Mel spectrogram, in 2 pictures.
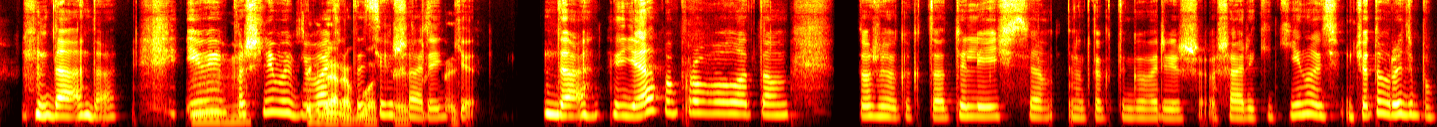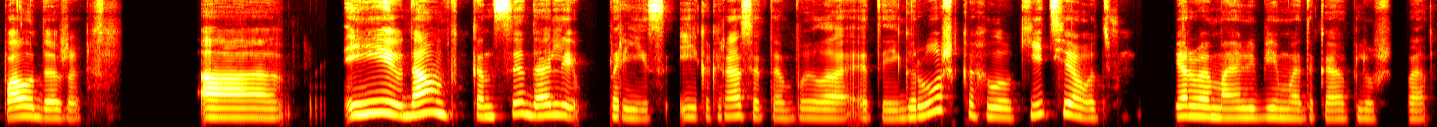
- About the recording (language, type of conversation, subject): Russian, podcast, Помнишь свою любимую игрушку и историю, связанную с ней?
- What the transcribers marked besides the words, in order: chuckle; chuckle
